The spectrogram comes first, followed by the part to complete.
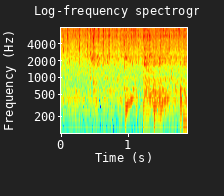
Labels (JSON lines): {"label": "ambient", "recorder": "HydroMoth"}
